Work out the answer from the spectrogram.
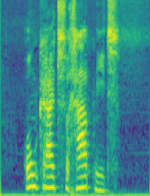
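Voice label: "onkruid vergaat niet", Dutch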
